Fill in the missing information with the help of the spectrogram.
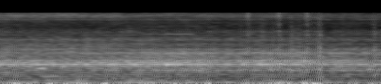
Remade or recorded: remade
